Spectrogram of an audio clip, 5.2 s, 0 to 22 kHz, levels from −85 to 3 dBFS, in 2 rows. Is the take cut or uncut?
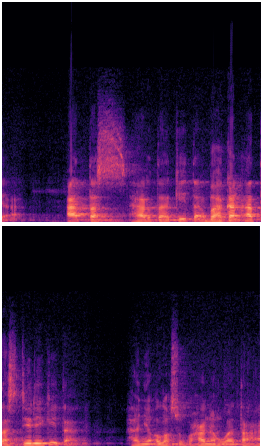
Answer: uncut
